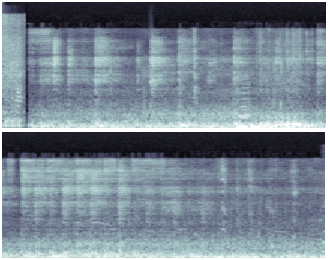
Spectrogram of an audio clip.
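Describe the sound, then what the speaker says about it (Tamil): A passenger express train rumbles past close by in Karaikudi, India, a continuous low heavy roar with rattling and clanking, swelling briefly in the middle, while people talk over it. "ட்ரெயின் வந்துட்டு இருக்கு"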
